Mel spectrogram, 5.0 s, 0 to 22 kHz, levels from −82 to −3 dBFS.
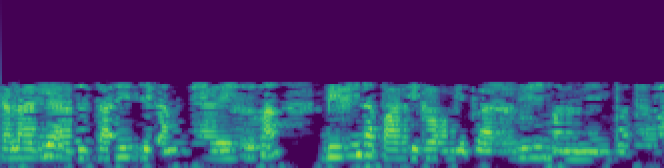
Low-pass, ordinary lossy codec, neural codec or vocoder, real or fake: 3.6 kHz; none; none; real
